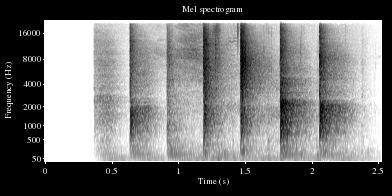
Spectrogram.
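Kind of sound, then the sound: human body sound, one person clapping hands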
